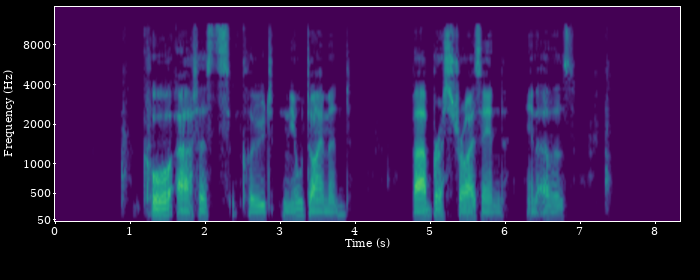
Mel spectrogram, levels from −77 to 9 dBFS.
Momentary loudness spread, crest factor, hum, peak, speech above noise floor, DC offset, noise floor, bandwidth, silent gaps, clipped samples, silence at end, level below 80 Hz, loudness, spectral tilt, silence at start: 16 LU; 26 dB; none; -2 dBFS; 56 dB; under 0.1%; -81 dBFS; 11.5 kHz; none; under 0.1%; 0.95 s; -70 dBFS; -25 LUFS; -2.5 dB/octave; 0.85 s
